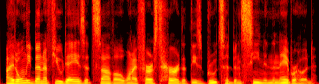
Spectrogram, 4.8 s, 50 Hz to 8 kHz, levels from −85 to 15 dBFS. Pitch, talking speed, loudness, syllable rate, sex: 125 Hz, 275 wpm, -17 LUFS, 6.1 syllables/s, male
